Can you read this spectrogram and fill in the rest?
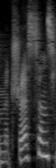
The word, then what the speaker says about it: Matrescence: Im Englischen spricht man schon länger von Matrescence, also Matrescence like Adolescence, Muttertät wie Pubertät.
